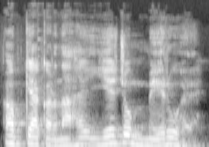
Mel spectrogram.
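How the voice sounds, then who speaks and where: A man explaining a prayer-bead ritual step by step, in a measured way that repeats phrases, chanting syllables and mantras slowly. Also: mid-range voice, dark tone. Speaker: ritual teacher.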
